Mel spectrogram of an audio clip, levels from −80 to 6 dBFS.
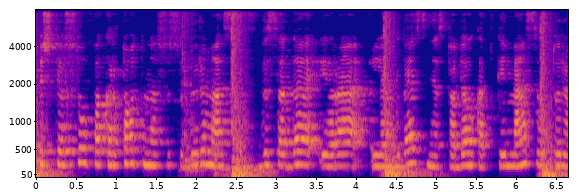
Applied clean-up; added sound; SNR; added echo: classical method WPE with log-MMSE.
